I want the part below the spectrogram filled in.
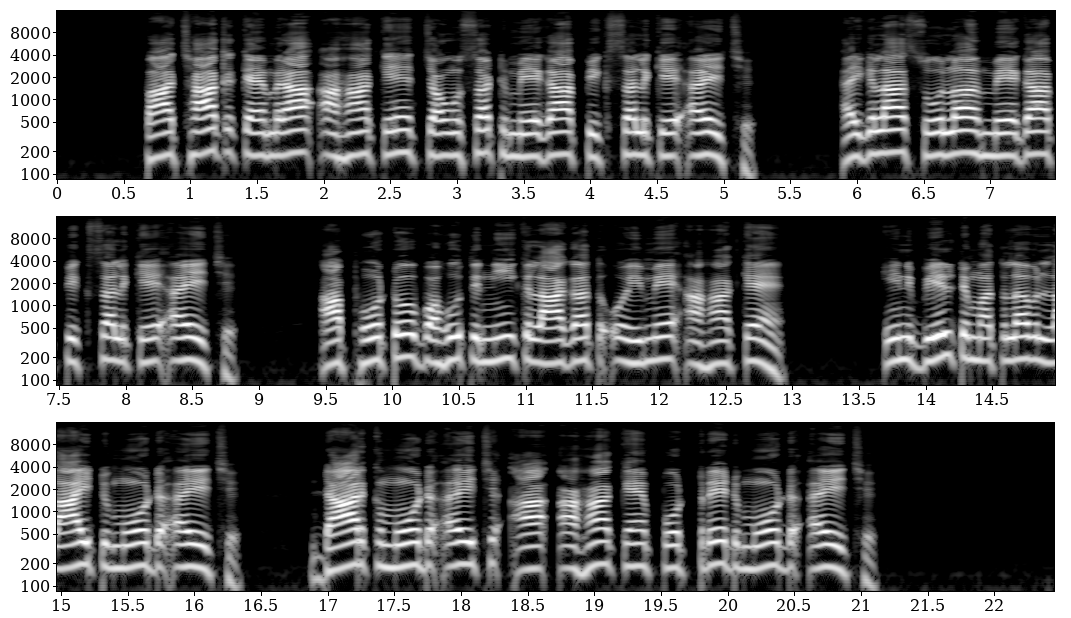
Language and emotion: Maithili, neutral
